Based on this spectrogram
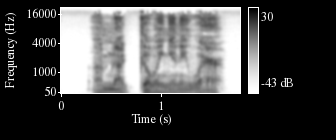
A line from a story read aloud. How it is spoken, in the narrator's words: growled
